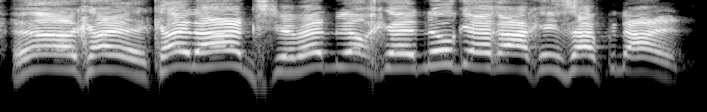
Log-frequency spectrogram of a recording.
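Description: A man playing a brash, foul-mouthed army door gunner in an audio drama, shouting with crude swagger. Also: very high voice, normal speed, no room sound, studio quality, voice pushed up, full character voice. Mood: gruff bravado.

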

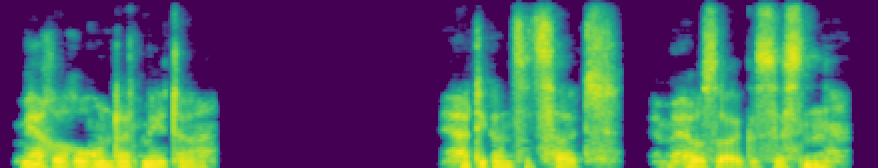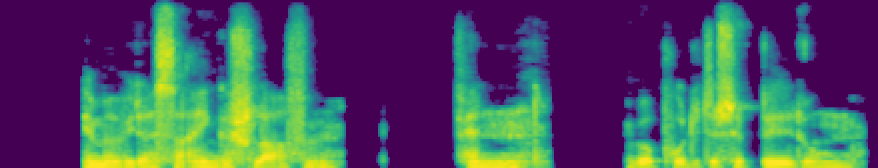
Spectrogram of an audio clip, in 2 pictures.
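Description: A man narrating an audio drama in a dramatic scripted style, husky and gravelly, with terse, weighty phrases and pauses. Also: on the low side, dry recording, poor audio.

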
